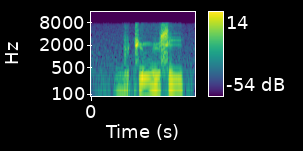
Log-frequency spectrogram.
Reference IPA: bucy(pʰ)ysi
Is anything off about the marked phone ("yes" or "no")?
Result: yes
